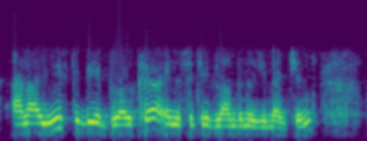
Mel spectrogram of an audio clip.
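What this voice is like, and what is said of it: English accent. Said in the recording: “I'm English, as you can tell from my very English accent.”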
